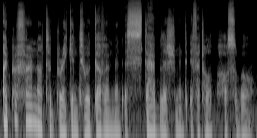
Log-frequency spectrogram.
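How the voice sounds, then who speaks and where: A man playing a suave, sentimental vampire in a scripted audio roleplay, speaking in measured, wry, formal phrases with a husky, breathy voice. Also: lowish voice, expressive, a bit bright, slight background noise. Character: suave, sentimental male vampire, tired and scheming. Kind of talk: scripted intimate audio roleplay, one side of a conversation.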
